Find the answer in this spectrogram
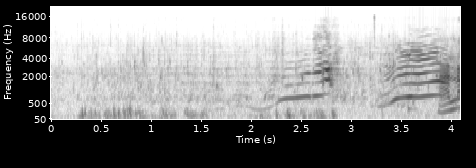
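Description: River water splashing around bathers, then a child's high-pitched squeals rising in pitch in the last second and a half.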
